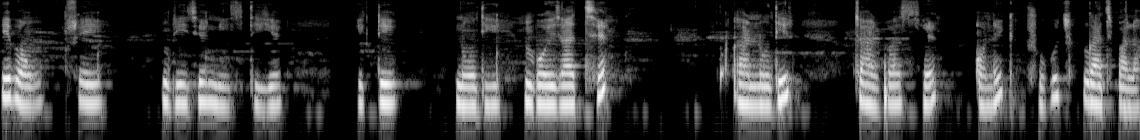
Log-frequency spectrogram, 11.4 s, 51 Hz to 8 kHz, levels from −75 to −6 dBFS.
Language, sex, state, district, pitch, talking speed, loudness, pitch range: Bengali, female, West Bengal, Jhargram, 190 Hz, 80 wpm, -19 LUFS, 180-200 Hz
